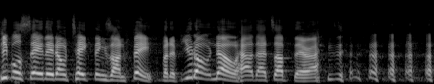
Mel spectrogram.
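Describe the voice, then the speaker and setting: A man's raised, projected voice, extremely high-pitched, at a fairly quick pace with ordinary pitch variation, dry and close with no echo. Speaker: rabbi, lecturer. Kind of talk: lecture. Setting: stage with audience at a retreat. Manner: fast.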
